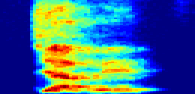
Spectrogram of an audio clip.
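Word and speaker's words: Yahweh: Los hebraístas han llegado al acuerdo general de que la pronunciación original debe haber sido Yahé indicado sacia con la idea de ser o existente.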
